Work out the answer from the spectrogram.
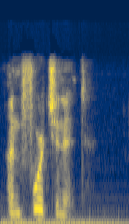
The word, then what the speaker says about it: unfortunate: here for you is unfortunate okay so the ate is an it sound unfortunate unfortunate awesome okay excellent thank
